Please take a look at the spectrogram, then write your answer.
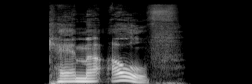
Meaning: first/third-person singular subjunctive II of aufkommen
- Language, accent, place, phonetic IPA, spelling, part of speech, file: German, Germany, Berlin, [ˌkɛːmə ˈaʊ̯f], käme auf, verb, De-käme auf.ogg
